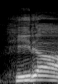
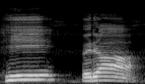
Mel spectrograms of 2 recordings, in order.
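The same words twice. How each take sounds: First: Said in the usual way. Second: Heera split slowly into ही, रा; syllable by syllable. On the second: Shown as a demonstration. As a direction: stretch and separate ही and रा in हीरा. (हीरा को तोड़कर धीरे: ही, रा) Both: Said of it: "इस तरह से आपको".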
